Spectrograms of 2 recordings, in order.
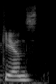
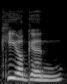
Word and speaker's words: Keoghan: And also, I'd like to put over people pronouncing Barry Keoghan's name correctly. And not Keoghan, which is what they said on the announcer, too.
